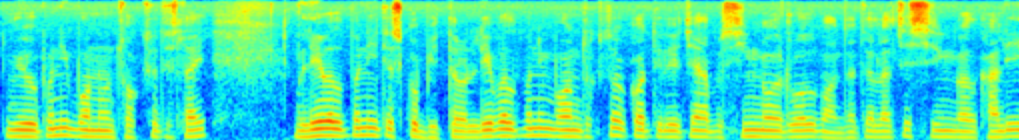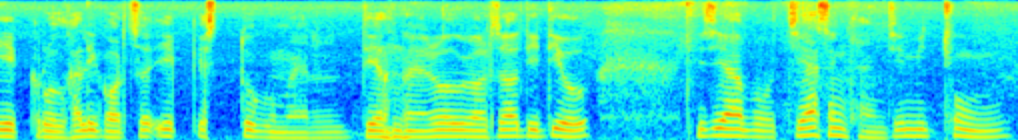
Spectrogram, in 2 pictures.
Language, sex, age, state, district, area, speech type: Nepali, male, 18-30, West Bengal, Darjeeling, urban, spontaneous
